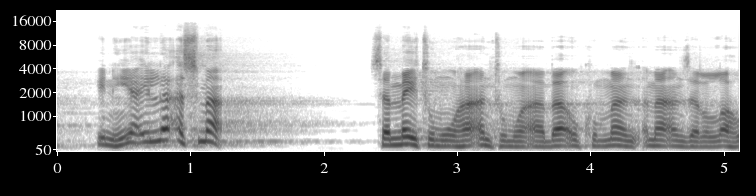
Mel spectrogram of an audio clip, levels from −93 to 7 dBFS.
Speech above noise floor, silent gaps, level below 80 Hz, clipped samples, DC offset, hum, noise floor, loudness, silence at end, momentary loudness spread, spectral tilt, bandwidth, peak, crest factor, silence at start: 41 dB; none; -76 dBFS; under 0.1%; under 0.1%; none; -66 dBFS; -25 LUFS; 0 s; 7 LU; -5.5 dB/octave; 13.5 kHz; -8 dBFS; 18 dB; 0.3 s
